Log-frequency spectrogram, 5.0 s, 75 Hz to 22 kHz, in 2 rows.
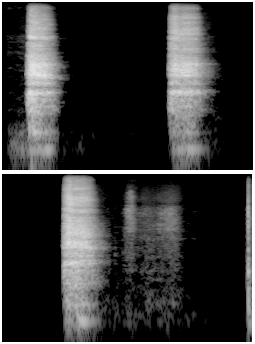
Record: {"exhalation_length": "5.0 s", "exhalation_amplitude": 32747, "exhalation_signal_mean_std_ratio": 0.31, "survey_phase": "beta (2021-08-13 to 2022-03-07)", "age": "45-64", "gender": "Male", "wearing_mask": "No", "symptom_cough_any": true, "symptom_runny_or_blocked_nose": true, "symptom_sore_throat": true, "symptom_fatigue": true, "smoker_status": "Never smoked", "respiratory_condition_asthma": false, "respiratory_condition_other": false, "recruitment_source": "Test and Trace", "submission_delay": "1 day", "covid_test_result": "Positive", "covid_test_method": "RT-qPCR", "covid_ct_value": 19.8, "covid_ct_gene": "N gene"}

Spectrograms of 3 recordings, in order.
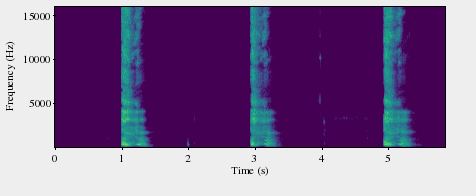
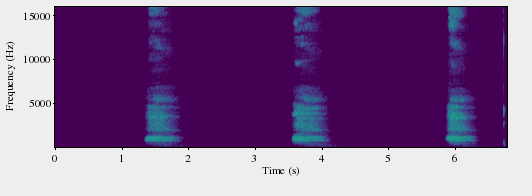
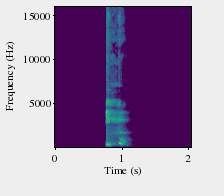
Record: {"three_cough_length": "5.9 s", "three_cough_amplitude": 15536, "three_cough_signal_mean_std_ratio": 0.27, "exhalation_length": "6.8 s", "exhalation_amplitude": 1814, "exhalation_signal_mean_std_ratio": 0.33, "cough_length": "2.0 s", "cough_amplitude": 7581, "cough_signal_mean_std_ratio": 0.24, "survey_phase": "beta (2021-08-13 to 2022-03-07)", "age": "18-44", "gender": "Female", "wearing_mask": "No", "symptom_runny_or_blocked_nose": true, "symptom_change_to_sense_of_smell_or_taste": true, "symptom_onset": "12 days", "smoker_status": "Ex-smoker", "respiratory_condition_asthma": true, "respiratory_condition_other": true, "recruitment_source": "REACT", "submission_delay": "-2 days", "covid_test_result": "Negative", "covid_test_method": "RT-qPCR", "influenza_a_test_result": "Negative", "influenza_b_test_result": "Negative"}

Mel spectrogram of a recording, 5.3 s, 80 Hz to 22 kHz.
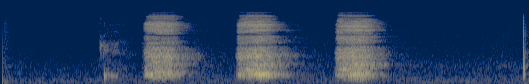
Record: {"exhalation_length": "5.3 s", "exhalation_amplitude": 5588, "exhalation_signal_mean_std_ratio": 0.4, "survey_phase": "beta (2021-08-13 to 2022-03-07)", "age": "45-64", "gender": "Male", "wearing_mask": "No", "symptom_cough_any": true, "symptom_new_continuous_cough": true, "symptom_runny_or_blocked_nose": true, "symptom_sore_throat": true, "symptom_other": true, "symptom_onset": "4 days", "smoker_status": "Ex-smoker", "respiratory_condition_asthma": false, "respiratory_condition_other": false, "recruitment_source": "Test and Trace", "submission_delay": "2 days", "covid_test_result": "Positive", "covid_test_method": "RT-qPCR", "covid_ct_value": 15.2, "covid_ct_gene": "S gene", "covid_ct_mean": 15.6, "covid_viral_load": "7800000 copies/ml", "covid_viral_load_category": "High viral load (>1M copies/ml)"}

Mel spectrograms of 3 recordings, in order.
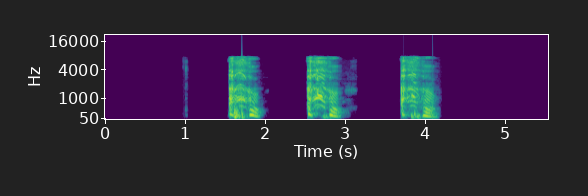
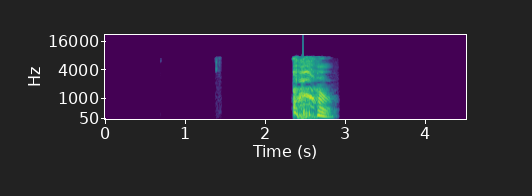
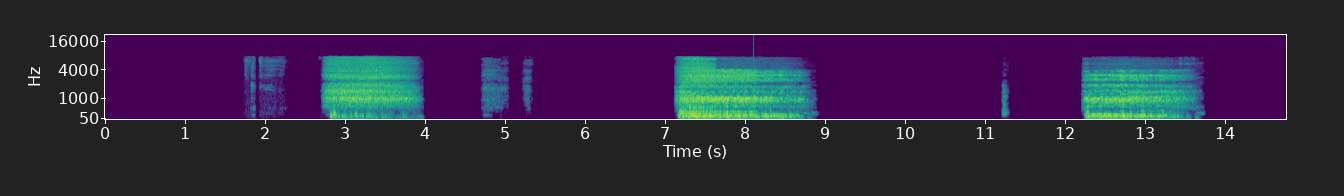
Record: {"three_cough_length": "5.5 s", "three_cough_amplitude": 32767, "three_cough_signal_mean_std_ratio": 0.35, "cough_length": "4.5 s", "cough_amplitude": 29377, "cough_signal_mean_std_ratio": 0.24, "exhalation_length": "14.8 s", "exhalation_amplitude": 25098, "exhalation_signal_mean_std_ratio": 0.41, "survey_phase": "beta (2021-08-13 to 2022-03-07)", "age": "18-44", "gender": "Female", "wearing_mask": "No", "symptom_none": true, "smoker_status": "Ex-smoker", "respiratory_condition_asthma": false, "respiratory_condition_other": false, "recruitment_source": "REACT", "submission_delay": "1 day", "covid_test_result": "Negative", "covid_test_method": "RT-qPCR", "influenza_a_test_result": "Negative", "influenza_b_test_result": "Negative"}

